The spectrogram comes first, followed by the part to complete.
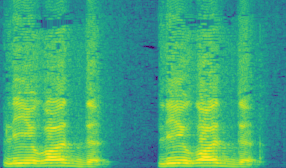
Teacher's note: huruf Dal yang kita matikan yang kita waqaf kan dibaca melantun dekat sini bila dia dekat hujung dia akan jadi Qalqalah kubra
